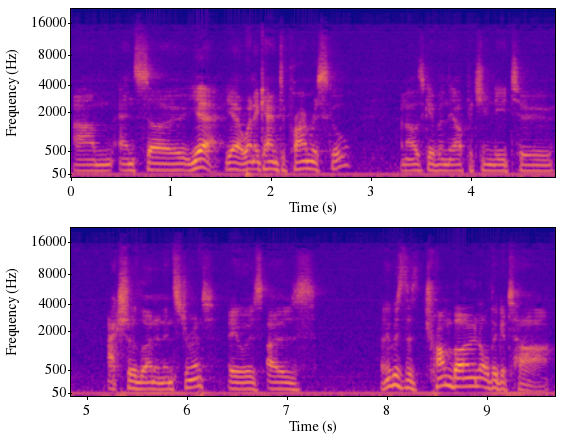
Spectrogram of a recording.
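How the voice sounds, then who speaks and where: A man's voice: mid-range voice, fairly quick, darkish tone, rough recording. Casual Australian man in his twenties. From Melbourne, Australia. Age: 20s. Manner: informal, conversational. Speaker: band vocalist, podcast guest. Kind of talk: casual chat.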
